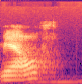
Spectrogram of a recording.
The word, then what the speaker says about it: Meowth: I know because I know I'm gonna say his name wrong. Is it Meowth?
